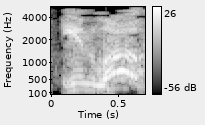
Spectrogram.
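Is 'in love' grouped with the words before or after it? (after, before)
after. It is grouped with the words after it. God predestinated us in love. "at the beginning of the next verse"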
